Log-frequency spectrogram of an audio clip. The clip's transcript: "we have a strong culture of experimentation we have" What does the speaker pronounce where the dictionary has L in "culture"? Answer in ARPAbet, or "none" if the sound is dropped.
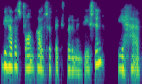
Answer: L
